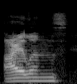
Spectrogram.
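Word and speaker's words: Ylands: So it's Y Lands, but it's pronounced Islands.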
